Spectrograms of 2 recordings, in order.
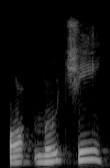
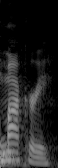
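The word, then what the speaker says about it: Mochrie: they would make fun of drew i can't pronounce his last name but it's colin moochie m o c h r e r i e m o c h r i e mockery mockery yeah thank you colin macri yes yeah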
